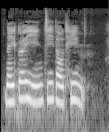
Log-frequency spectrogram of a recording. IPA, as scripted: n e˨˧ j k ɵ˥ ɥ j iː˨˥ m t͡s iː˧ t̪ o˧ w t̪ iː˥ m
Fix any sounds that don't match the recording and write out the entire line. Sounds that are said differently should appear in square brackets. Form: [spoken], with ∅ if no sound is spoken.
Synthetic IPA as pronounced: n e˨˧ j k ɵ˥ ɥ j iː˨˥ [n] t͡s [iː˥] t̪ o˧ w [t̪ʰ] iː˥ m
